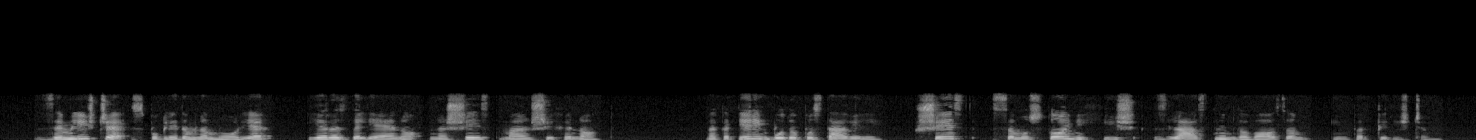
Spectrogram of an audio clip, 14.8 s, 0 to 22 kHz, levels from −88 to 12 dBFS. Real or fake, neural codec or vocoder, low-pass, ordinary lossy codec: real; none; 7.2 kHz; none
